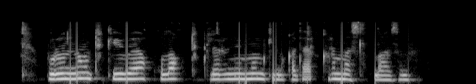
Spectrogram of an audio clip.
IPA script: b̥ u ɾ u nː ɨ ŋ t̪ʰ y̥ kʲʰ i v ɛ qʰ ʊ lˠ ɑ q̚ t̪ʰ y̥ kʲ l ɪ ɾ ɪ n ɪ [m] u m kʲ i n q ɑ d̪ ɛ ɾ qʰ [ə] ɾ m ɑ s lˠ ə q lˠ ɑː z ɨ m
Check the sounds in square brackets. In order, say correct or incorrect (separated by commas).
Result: correct, correct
